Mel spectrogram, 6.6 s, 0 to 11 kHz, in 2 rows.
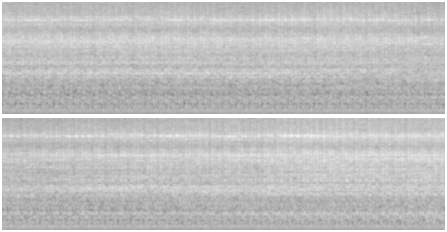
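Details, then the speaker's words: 2005 Subaru Forester boxer, about 100,000 miles, after an incorrect prior timing belt change: steady idle with constant dry whirring rasp loudest at the timing belt cover; tensioner or idler pulley bearing suspected, before repair. "It's inside the timing belt cover. So, what they tell you, the timing belt tensioner or an idler pulley or something inside of there is making all this noise."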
